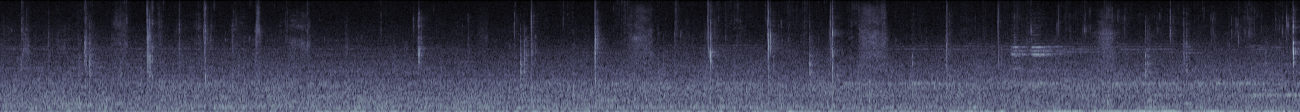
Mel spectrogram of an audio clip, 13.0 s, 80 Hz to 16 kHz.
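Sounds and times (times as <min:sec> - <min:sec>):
person chewing and smacking food: 0:00.0 - 0:13.0
wet mouth clicks: 0:00.1 - 0:13.0.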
